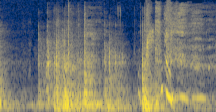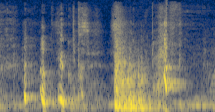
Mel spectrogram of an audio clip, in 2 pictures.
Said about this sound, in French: On essaie de fermer la porte et on n'y arrive pas. Attendez. Ça a l'air de tenir, là. Et en même temps... Attendez, on va mettre le siège devant.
